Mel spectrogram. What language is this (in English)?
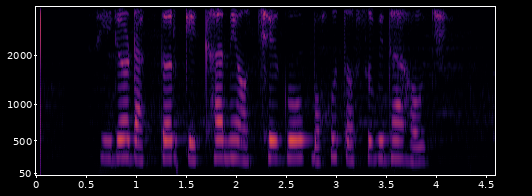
Odia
